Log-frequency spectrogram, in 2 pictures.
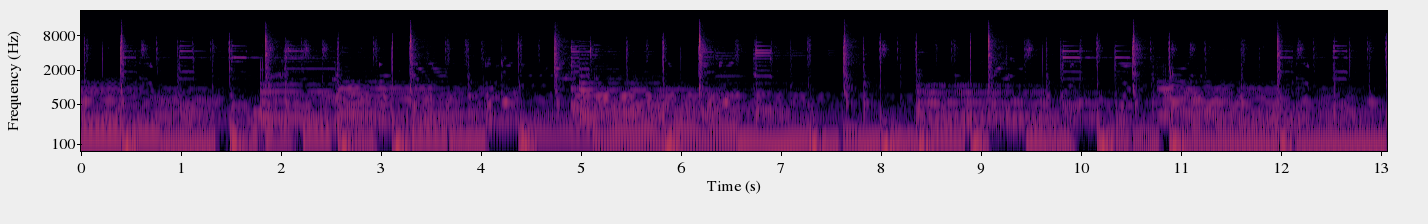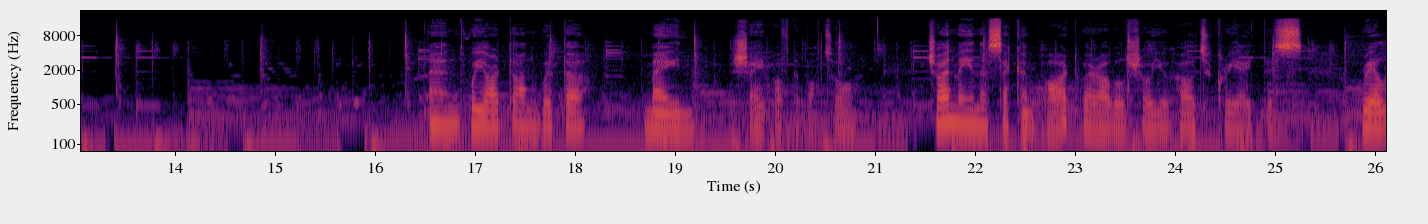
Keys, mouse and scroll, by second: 0.5 KP_1, 1.4-4.5 scroll up 2, 4.9-6.6 drag, 6.6 g, 11.7 alt+z, 12.5-12.9 scroll down 4, 12.9-15.9 middle drag, 16.3 alt+z, 16.9 alt+z, 17.5 click, 17.8-18.3 scroll down 5, 18.3 shift+middle click, 19.2-19.9 scroll up 4, 19.9-20.6 scroll down 1, 20.6 KP_1, 21.6 Tab, 22.1-22.6 scroll down 1, 22.6-26.1 shift+middle drag.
